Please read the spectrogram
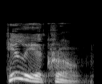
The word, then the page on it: heliochrome: British English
